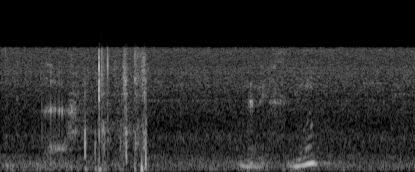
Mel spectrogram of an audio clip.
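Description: Computer mouse clicks, four in quick succession about a second in, followed by a man's short wordless hesitation sounds rising in pitch.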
